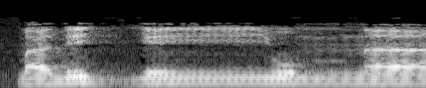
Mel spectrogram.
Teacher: Jadi masuk ke ya, nunnya hilang, namun masih tersisa sifat gunnah.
